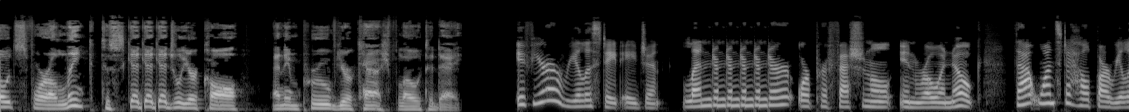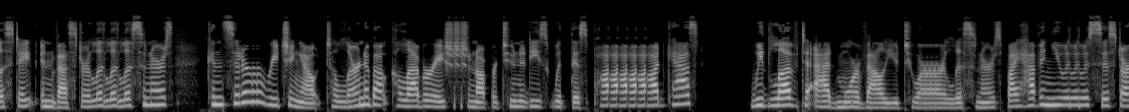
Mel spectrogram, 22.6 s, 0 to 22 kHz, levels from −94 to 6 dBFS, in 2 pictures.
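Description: Repeated frames make the speech stutter at 1.41, 7.16, 12.32, 13.81, 15.83, 17.36, 20.54 and 21.98 s. Each time, a compressed block of 46 to 139 ms was sent again. It plays two to five extra times.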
